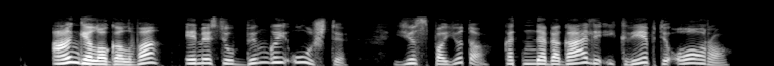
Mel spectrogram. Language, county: Lithuanian, Kaunas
